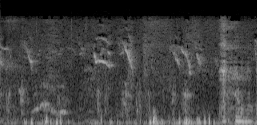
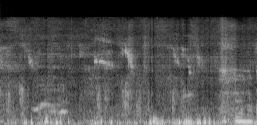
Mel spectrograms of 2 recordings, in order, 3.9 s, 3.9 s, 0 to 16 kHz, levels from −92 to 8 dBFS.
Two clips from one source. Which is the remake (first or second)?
second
